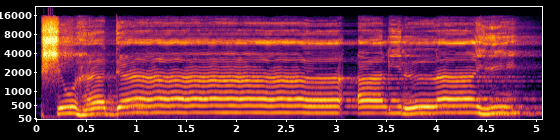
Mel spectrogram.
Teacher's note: diseret ya jangan dibaca syuhadaillahi ya tidak boleh diseret karena Hamza ini memiliki sifat yang tegas sifat syidah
